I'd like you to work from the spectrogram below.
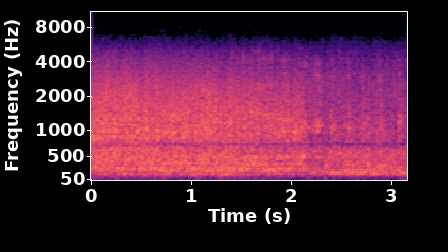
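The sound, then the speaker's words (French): A loud, continuous roll of thunder, rumbling and crackling throughout with no break, sounding muffled and thin like an old, low-fidelity recording; a thunder sound effect from an old film. No voices. “un son d'orage qui est le son du, film de Frankenstein, qui est vraiment un son d'orage pourri”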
